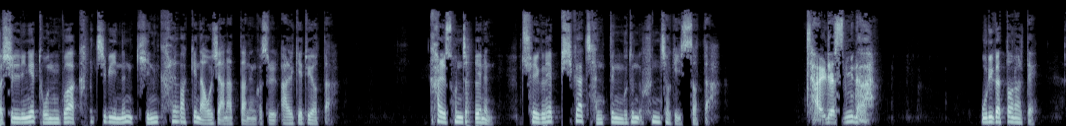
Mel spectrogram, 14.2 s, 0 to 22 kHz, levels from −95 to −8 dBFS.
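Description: At 1.11 to 1.21 s there is a burst of packet loss: about 80 ms of the stream failed to arrive in time, and the receiver extended the preceding sound for 79 ms while fading it down. This produces a held buzz or dying hiss, then speech picks up past the gap with that stretch missing. The same fault recurs at 6.21 to 6.35 s, longer this time, with 120 ms missing and 119 ms filled by the decaying continuation. The output never drops to silence there.

Short concealed packet loss occurs at 2.35 to 2.41 s, where 40 ms went missing and 38 ms of synthesized continuation, built from the previous pitch or noise shape, was blended back into the real signal. It registers as a brief smear or wobble. At 7.23 to 7.28 s a similar 40 ms gap was covered by 30 ms of concealment, leaving a brief smear or wobble in which a short consonant can disappear.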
